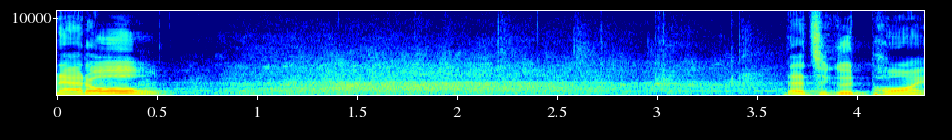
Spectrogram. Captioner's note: laughter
